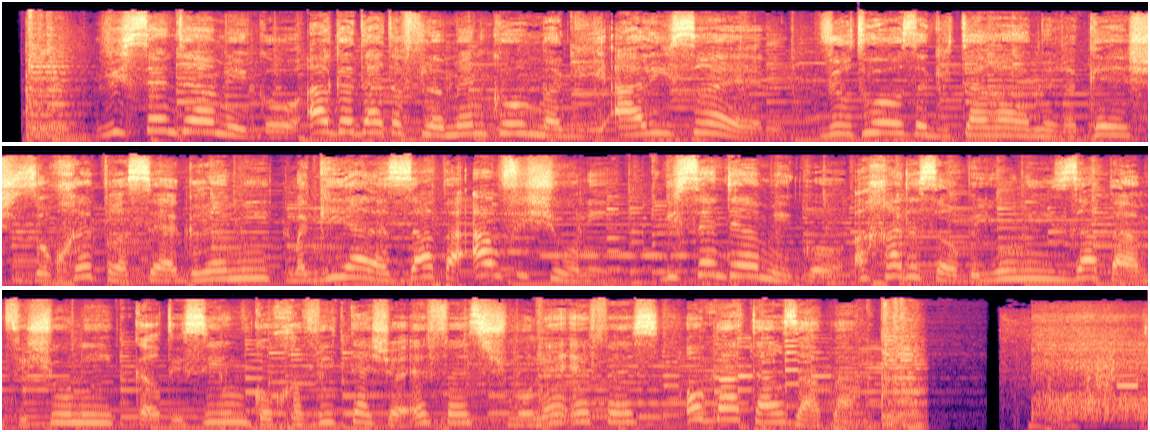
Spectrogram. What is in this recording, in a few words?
Hebrew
